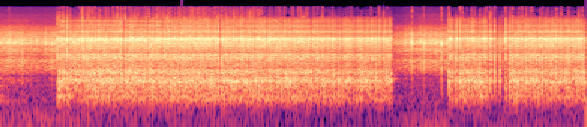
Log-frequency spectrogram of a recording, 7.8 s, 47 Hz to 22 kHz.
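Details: 1956 CBS 5-tube AM clock radio, not tuning stations, heard through signal tracer: loud crackling hiss cutting out briefly and roaring back, feeding through the whole set.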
